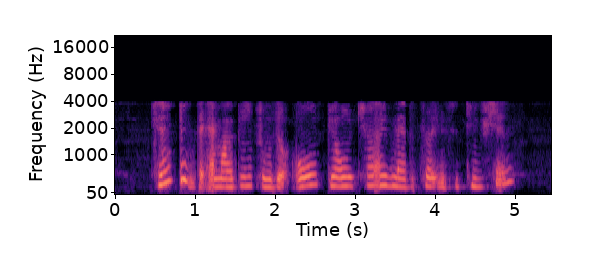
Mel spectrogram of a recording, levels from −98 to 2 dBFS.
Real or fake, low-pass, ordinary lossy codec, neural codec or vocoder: fake; 7.2 kHz; AAC, 16 kbps; codec, 16 kHz in and 24 kHz out, 0.6 kbps, FireRedTTS-2 codec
